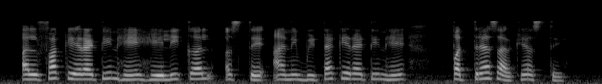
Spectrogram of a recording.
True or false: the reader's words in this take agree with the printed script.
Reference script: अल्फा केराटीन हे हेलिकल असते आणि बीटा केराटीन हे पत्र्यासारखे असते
true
